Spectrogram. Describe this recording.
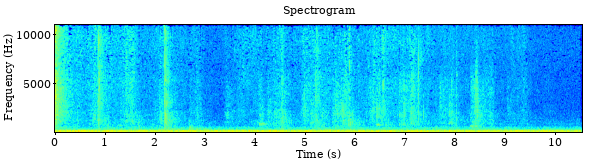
Hotel do Mar 2012-15 Hotel corridor
Hotel do Mar,Sesimbra, Portugal 23-Aug-2012 06:54, recorded with a Zoom H1, internal mic with standard windscreen.
Indoors ambience recording
5th floor of the hotel. In this area the corridor widens up creating an atrium space. The walls are naked painted concrete with a few scatered tile artworks. The floor is tilled.
This corridor has an interesting reverb.
I recorded a clap with the intention of using it to extract the impulse response of this space. But I fear the recording is far too noisy to be useful in that regard.
I also recorded myself walking past the recorder and walking back again.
